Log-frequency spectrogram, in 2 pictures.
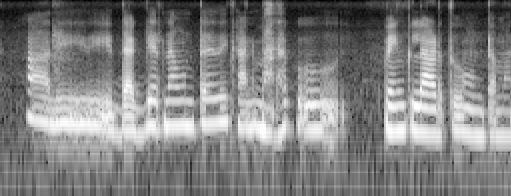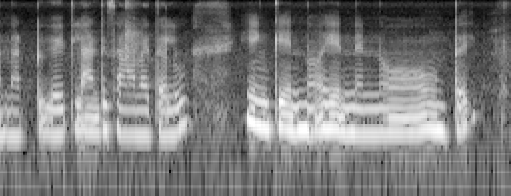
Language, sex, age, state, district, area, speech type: Telugu, female, 30-45, Telangana, Warangal, rural, spontaneous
